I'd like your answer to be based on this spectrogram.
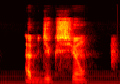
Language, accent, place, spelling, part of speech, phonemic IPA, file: French, France, Lyon, abductions, noun, /ab.dyk.sjɔ̃/, LL-Q150 (fra)-abductions.wav
- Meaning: plural of abduction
